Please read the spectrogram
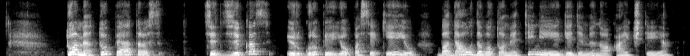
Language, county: Lithuanian, Kaunas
